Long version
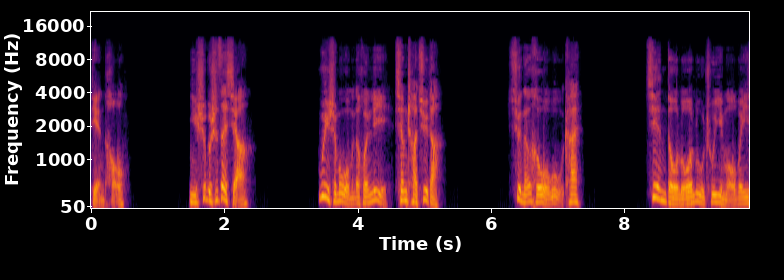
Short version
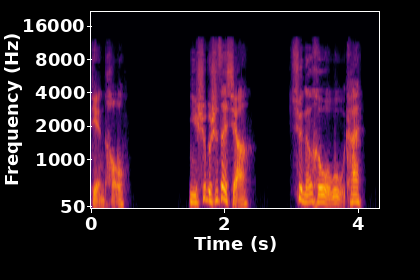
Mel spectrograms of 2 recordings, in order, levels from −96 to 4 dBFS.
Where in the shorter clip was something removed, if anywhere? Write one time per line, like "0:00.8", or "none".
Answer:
0:02.9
